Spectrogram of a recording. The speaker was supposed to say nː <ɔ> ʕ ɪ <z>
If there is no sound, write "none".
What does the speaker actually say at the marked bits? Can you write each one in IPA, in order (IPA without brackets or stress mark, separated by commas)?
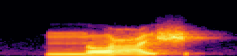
ɔ, ʃ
